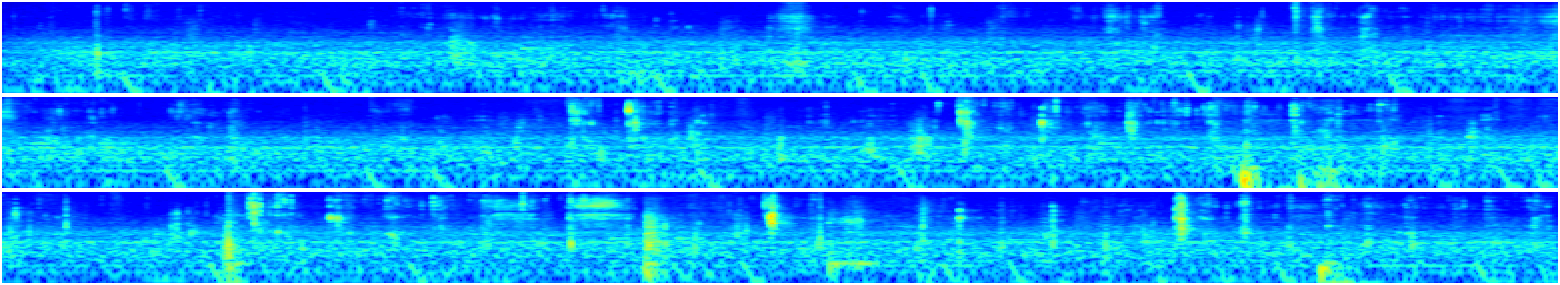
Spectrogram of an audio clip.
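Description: Close-miked chewing and mouth sounds of a person eating rice and curry by hand, with scattered sharp clicks and smacks that come more often in the second half. Fingers scooping rice from the paper-and-banana-leaf wrapping add soft scrapes.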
